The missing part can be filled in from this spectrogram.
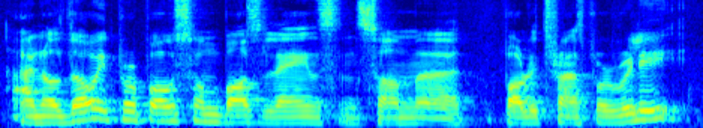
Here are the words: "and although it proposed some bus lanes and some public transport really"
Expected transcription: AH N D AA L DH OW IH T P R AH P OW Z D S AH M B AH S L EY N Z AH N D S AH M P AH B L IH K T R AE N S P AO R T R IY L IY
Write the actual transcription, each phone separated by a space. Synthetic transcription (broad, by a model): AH N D AA L DH OW IH T P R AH P OW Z S AH M B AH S L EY N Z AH N S AH M P AH B L IH K T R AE N S P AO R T R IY L IY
